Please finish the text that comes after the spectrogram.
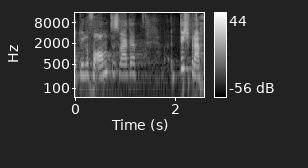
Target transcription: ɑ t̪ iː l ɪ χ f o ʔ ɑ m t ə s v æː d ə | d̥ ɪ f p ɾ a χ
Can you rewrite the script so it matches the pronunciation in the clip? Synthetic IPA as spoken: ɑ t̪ yː l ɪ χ f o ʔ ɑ m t ə s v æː ɡ ə | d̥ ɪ ʃ p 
